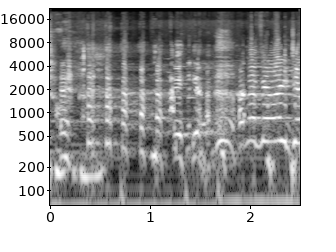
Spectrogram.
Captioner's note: laughing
